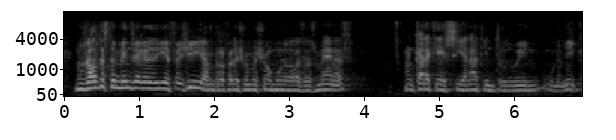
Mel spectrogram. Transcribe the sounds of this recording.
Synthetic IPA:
nuzalˠt̪ɾəst̪əmbeənzəɣɾəðəɾiəfəʒiəmrəfəɾɛʃuəməʃɔəmunəðələzəzmɛnəs | əŋkaɾəkɛsiənat̪int̪ɾuðuinunəmik

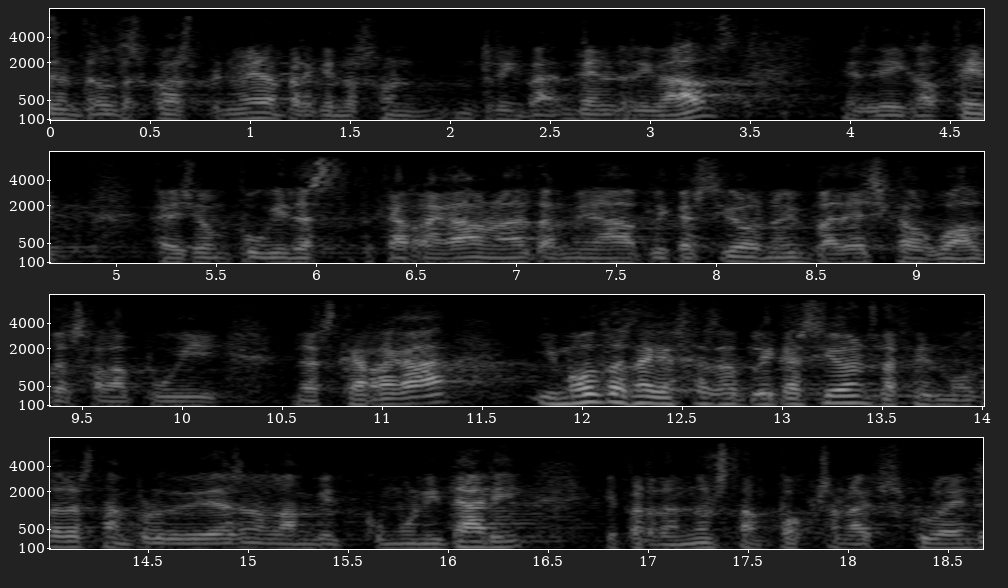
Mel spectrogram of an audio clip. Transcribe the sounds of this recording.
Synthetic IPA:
zent̪ɾalˠt̪ɾəskɔzəspɾimeɾəpəɾkɛnosonriβabenriβ̞alˠs | ezəðikəlˠfet̪̚kəʒɔmpuɣiðəskərəɣaunəðət̪əɾminaðəːplikəsionoimpəðɛʃkəːlˠɣualˠt̪ɾəsələpuɣid̪əskərəɣa | imolˠt̪əzðəkɛst̪əzəplikəsionzðəfet̪molˠt̪əzəst̪ampɾuðuuiðəzənlambit̪kumunit̪aɾi | ipəɾt̪and̪ɔnst̪əmpɔksonəkskluenz

